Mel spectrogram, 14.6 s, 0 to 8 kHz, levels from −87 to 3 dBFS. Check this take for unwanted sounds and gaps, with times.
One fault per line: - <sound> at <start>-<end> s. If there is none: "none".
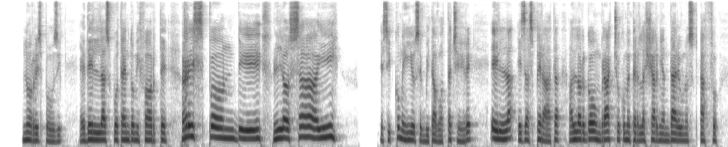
- dropout at 13.9-14.0 s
